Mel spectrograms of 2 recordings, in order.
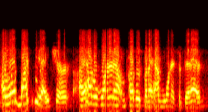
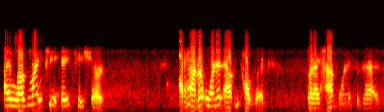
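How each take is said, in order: First: It is said at a normal pace. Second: It is said slowly and seductively.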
